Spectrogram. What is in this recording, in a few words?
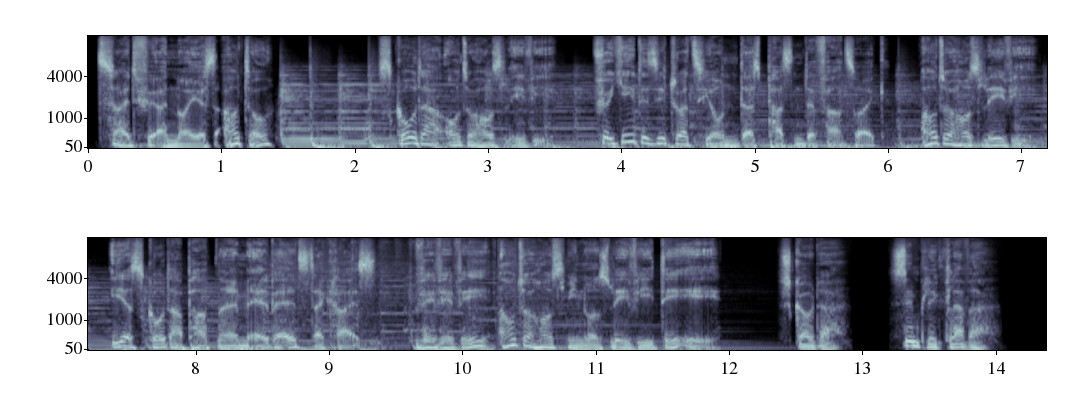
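German Werbung; Skoda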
